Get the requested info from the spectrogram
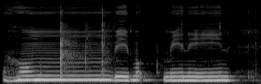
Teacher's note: میم ہونٹوں سے ادا ہوتا ہے تو اس اخفاء کو ہم اخفاء شفوی کہتے ہیں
